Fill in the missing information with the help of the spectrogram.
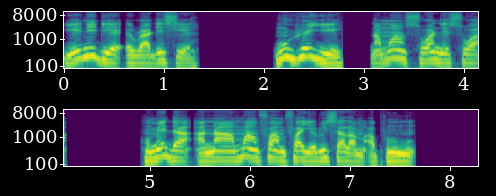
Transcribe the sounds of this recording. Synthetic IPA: je˨˦nĩ˦dɪ˨ɛ˨ʔæ˨wu˨ɾa˨dɪ˦sɪ˨ɛ˨ | mʊ̃˦ɕᶣæ˦ji˨e˨ | nã˨mʊ̃˦ã˨n˨sʊ˨˦a˦nɪ̃˦sʊ˦a˦ | hʊ̃˨mɪ̃˦da˨ʔa˨nãː˦mʊ̃˦ã˦˨m̩˨fa˦˨m̩˨fa˦je˨ɾu˦sa˦lã˨ma̰˨pʰʊ̃˦nũ˦mũ˦

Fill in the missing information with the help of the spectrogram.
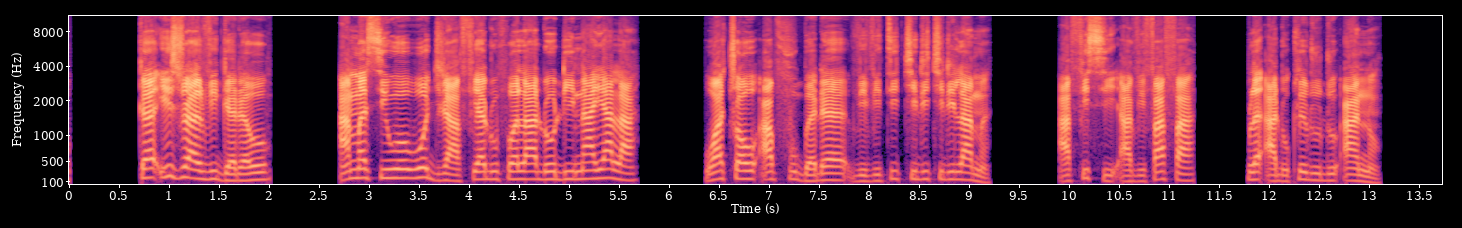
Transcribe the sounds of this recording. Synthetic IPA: kɛ˦ʔi˦s̬ɾa˦e˨lvi˦ɡɛ˨ɖɛ˨wo˦ | a˨mɛ̃˨si˨wo˦wo˦d͡ʒɾa˨fi˦a˨ɖu˦ɸɛ˦la˦ɖo˦ɖi˦nã˦ja˦la˦ | wʔo˦a˦t͡ʃɔ˦wo˦ʔa̰˨ɸu˦ɡ͡bɛ˨ɖɛ˦vi˨vi˨t̪i˦t͡ɕi˦ɖi˦t͡ɕi˦ɖi˦la˦mɛ̰̃˨ | a̰˨fi˦si˨ʔa̰˨vi˨fa˦fa˦ | k͡plɛ˦ʔa̰˨ɖu˨kli˦ɖu˦ɖu˦ʔa˦nɔ̰̃˨

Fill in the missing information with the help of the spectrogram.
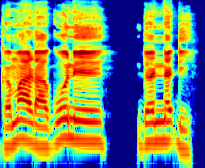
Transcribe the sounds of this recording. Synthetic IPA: ɡɐ˨ma˦˨ɾaː˨ɡʷo˦neː˦ | dɔ˦nːɐ˦ɗi˨

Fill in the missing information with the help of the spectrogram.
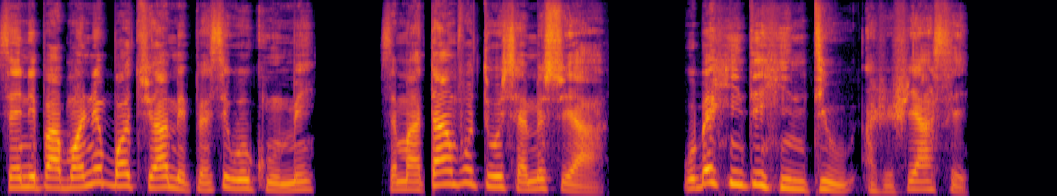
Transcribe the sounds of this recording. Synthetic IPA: sɛ˨nĩ˨pa˨bɔ̃˨nːɪ̃˦bɔ˦tʰʊ˨˦a˦mɪ̃˨pʰɛ˨sɛ˦wɔ˨˦kʰũ˨mːɪ̃˦ | sɛ˨mã˨tã˦m˦fʊ˦tʊ˦ɕɛ̃˨mɪ̃˦sʊ˨a̰˨ | wɔ˨bɛ˦hĩ˦n˦tɪ˦hĩ˨n˨tʰi˨wa˨ɕᶣɪ˨ɕᶣɪ˦a˦sɪ̰˨

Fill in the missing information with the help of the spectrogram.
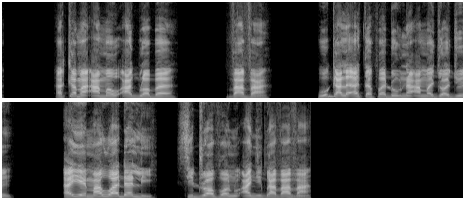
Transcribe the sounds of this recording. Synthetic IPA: ɛ˦kɛ˦mã˨ʔa˨mɛ̃˨wo˦ʔa˨ɡ͡blɔ˨bɛ˦ | va˦vã˦ | wo˦ɡa˨lɛ˨ɛ˦t̪ɛ˦ɸɛ˦ɖo˦mnã˦ʔa˨mɛ̃˨d͡ʒɔ˦d͡ʒo˦e˦ | e˦jɛ˦mã˦wu˦a˨ɖɛ˦li˨ | si˨ɖɾɔ˦βɔ˨nũ˨ʔa˨ɲĩ˦ɡ͡ba˦va˦vã̰˦

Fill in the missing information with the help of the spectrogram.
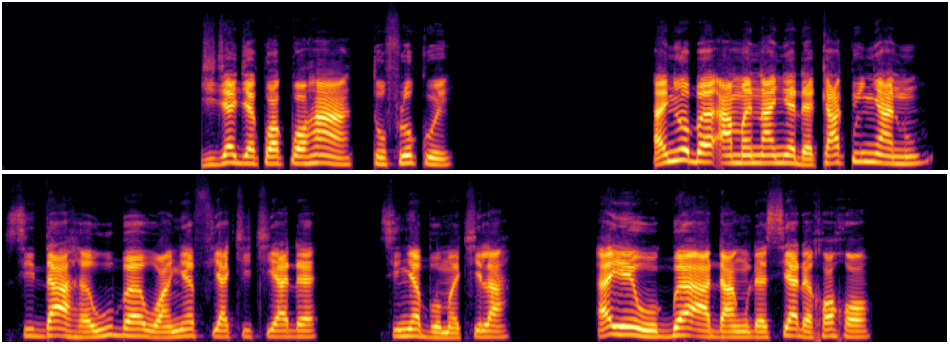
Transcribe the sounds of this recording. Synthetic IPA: d͡ʑi˨d͡ʒɛ˦d͡ʒɛ˦k͡pɔ˦k͡pɔ˦ɦã˦t̪o˨flo˦ko˦e˦ | ɛ˦ɲɛ̃˦wo˦bɛ˦ʔa˨mɛ̃˨nã˦ɲɛ̃˦ɖɛ˨ka˦ki˦ɲã˦nũ˦ | si˨d̪a˦ɦɛ˨wu˦bɛ˦wo˨a˨ɲɛ̃˦fi˦a˨t͡ɕi˦t͡ɕi˦a˨ɖɛ˦ | si˨ɲɛ̃˦bo˨mɛ̃˨t͡ɕi˦la˦ | e˦jɛ˦wo˨ɡ͡bɛ˦a˨ɖa˨ŋũ˨ɖɛ˨si˦a˨ɖɛ˨xɔ˦xɔ˦

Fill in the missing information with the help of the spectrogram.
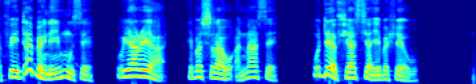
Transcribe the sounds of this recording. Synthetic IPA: æ˨fe˨i˨da˦bɛ̃˨n˨nã˨ji˦ɦũ˦˨sɛ˦ | wʊ˦ja˦ɾɪ˦a̰˨ | jɛ˦bɛ˦ɕɪ˦ɾa˨wʊ˦ʔa̰˨nãː˦sɛ˨ | wʊ˦dɛ˦æ˨fi˦a˦sɪ˦a˨jɛ˦bɛ˦ɕᶣɛ˨wʊ̰˨

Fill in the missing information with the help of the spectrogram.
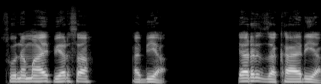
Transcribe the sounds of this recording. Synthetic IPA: suː˦na˦ma˦ha˦jɸɪ˨jɐ˦rsa˨ʔ | ʔa˨bɪ˦ja˨ | jɐ˦rzɐ˨kaː˦ɾɪ˦jaː˨

